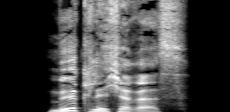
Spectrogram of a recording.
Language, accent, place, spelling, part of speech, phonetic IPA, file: German, Germany, Berlin, möglicheres, adjective, [ˈmøːklɪçəʁəs], De-möglicheres.ogg
- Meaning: strong/mixed nominative/accusative neuter singular comparative degree of möglich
